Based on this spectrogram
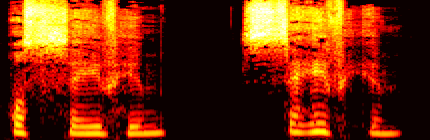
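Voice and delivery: high, imploring repeated pleas, fading at the end; desperate pleading. Acted. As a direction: beg again and again.

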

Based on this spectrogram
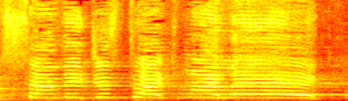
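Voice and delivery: high-pitched frightened girl, hammed up; girl in preview. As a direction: squeal it as a mock panicked girlfriend. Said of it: "you hear the girl go".

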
